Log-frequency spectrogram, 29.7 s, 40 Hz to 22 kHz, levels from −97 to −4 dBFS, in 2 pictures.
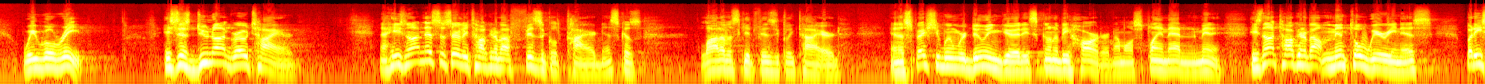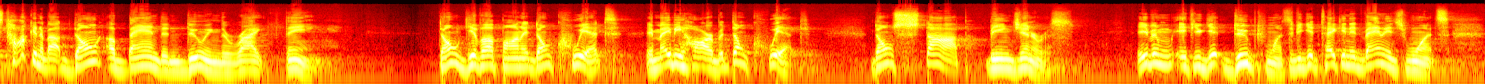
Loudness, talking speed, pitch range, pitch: -13 LUFS, 185 wpm, 105-155 Hz, 125 Hz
